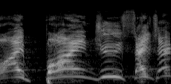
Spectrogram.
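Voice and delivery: booming, very loud, very high, very slow, drawn-out, forceful voice. Describing Pentecostal prayer meetings, imitating someone binding Satan in that prayer voice. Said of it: "they always do it in that voice".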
